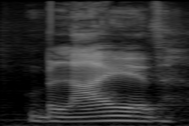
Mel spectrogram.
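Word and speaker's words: Blaidd: All right, so we were talking about Blythe, mm-hmm. the pupper. So, how do you pronounce that? Is it th at the end? – Yes, yes.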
